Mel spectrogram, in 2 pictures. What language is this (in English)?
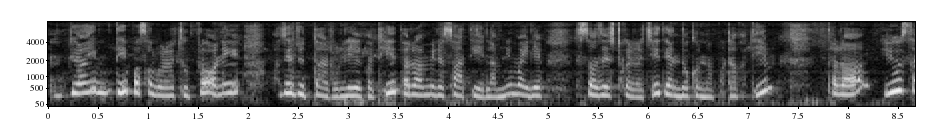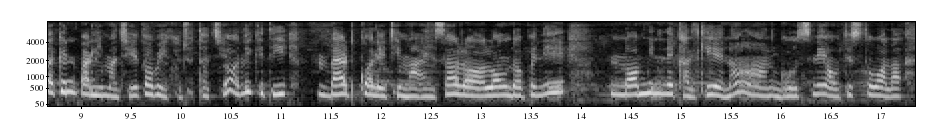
Nepali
